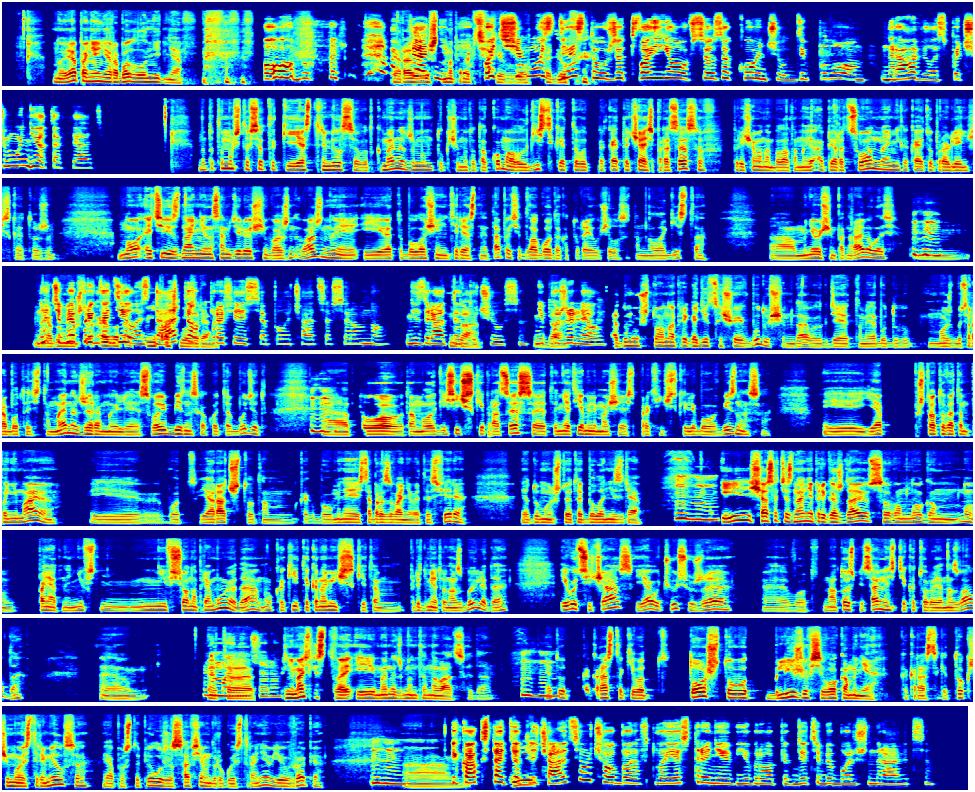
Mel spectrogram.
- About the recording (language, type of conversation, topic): Russian, podcast, Как вы пришли к своей нынешней профессии?
- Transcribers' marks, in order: laughing while speaking: "О, боже"; laugh; tapping; other noise; chuckle; other background noise; laughing while speaking: "нет"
